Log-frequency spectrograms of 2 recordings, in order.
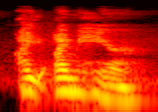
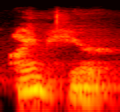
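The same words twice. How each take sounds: First: Softly breathed "I'm here"; quiet affirmation. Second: Much softer "I'm here", barely voiced; near-silent echo. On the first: Acted. Signal to the divine on exhale. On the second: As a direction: let "I'm here" fade almost to nothing. Echoed, fading affirmation.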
